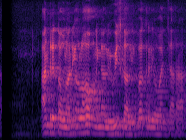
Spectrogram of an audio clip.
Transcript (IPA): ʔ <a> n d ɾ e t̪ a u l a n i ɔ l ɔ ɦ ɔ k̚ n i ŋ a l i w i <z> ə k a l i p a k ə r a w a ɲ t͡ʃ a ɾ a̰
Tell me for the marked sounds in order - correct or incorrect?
correct, incorrect: s

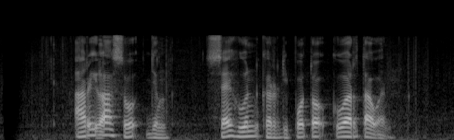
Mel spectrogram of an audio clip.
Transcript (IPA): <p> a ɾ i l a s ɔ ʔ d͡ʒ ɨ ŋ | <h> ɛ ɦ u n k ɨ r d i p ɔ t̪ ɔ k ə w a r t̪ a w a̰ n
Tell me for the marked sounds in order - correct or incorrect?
incorrect: ʔ, incorrect: s

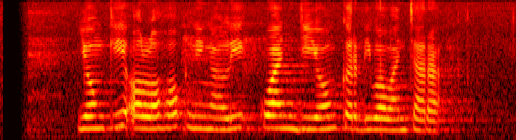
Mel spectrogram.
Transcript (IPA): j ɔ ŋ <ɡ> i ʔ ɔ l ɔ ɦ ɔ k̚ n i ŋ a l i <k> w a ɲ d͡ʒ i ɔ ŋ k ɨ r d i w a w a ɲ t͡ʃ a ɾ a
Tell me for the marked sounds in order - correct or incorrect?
incorrect: k, correct

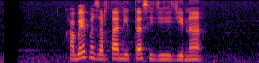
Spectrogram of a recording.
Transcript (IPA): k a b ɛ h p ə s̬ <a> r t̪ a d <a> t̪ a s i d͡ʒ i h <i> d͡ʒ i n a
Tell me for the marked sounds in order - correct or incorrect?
incorrect: ə, incorrect: i, correct

